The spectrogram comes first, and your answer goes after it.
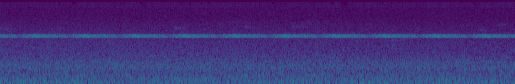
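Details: Crickets in an ambient sleep recording give an unbroken, even, high-pitched pulsed trill, laid over a soft, steady wash of broadband noise.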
